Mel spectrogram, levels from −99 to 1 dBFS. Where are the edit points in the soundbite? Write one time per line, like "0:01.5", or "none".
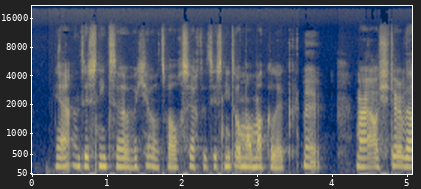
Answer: none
